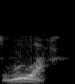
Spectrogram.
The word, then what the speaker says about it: ruach: The word spirit in Hebrew is pronounced ruach, which means to breathe or breath.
